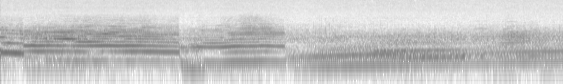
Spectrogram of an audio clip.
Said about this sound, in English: One of the things you really have to love when you listen to these audio clips is all those different kind of exhaust notes that are being made in the background as you're listening to cars practicing.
